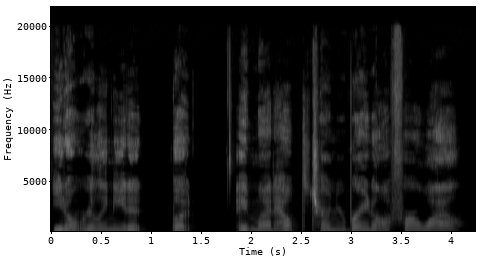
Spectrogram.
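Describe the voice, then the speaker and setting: A woman playing a centuries-old, world-weary female vampire in an audio roleplay, gruffly protective, speaking in an unhurried, wry, folksy way with dropped g's. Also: low voice, little pitch movement, a little mellow. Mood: gentle, reassuring. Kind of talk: intimate audio roleplay acting.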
